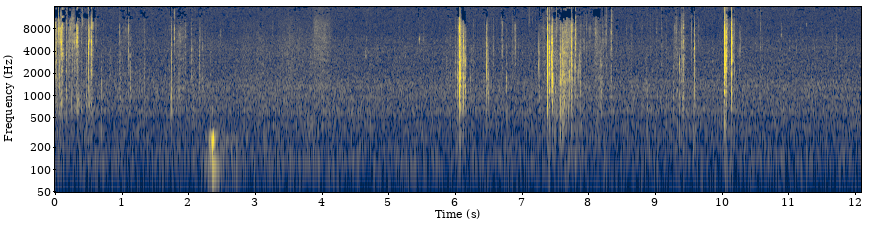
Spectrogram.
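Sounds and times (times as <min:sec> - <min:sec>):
plastic bag crinkling: 0:00.0 - 0:02.4, 0:05.9 - 0:10.3.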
